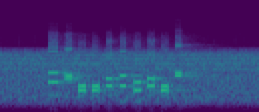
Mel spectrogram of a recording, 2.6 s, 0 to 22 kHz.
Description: Multi-frequency trunk signalling (R1, as on North American trunks), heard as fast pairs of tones, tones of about 70 ms, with phone line noise and room echo. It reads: KP 01158251 ST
